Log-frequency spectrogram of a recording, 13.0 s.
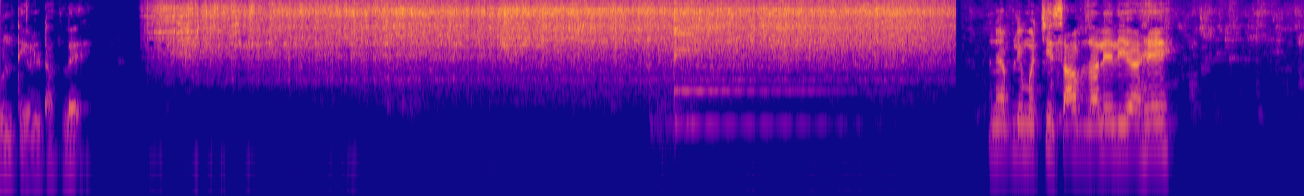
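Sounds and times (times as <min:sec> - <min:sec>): crabs sizzling in hot oil: 0:01.4 - 0:09.6.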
